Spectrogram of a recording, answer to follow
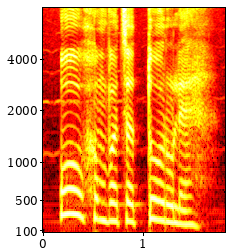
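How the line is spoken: Sighing. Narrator (Romanian): a suspinat el

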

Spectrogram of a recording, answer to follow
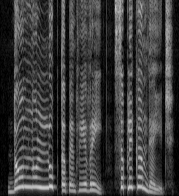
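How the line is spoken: Frightened crowd shouting. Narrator (Romanian): egiptenii au început să strige

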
